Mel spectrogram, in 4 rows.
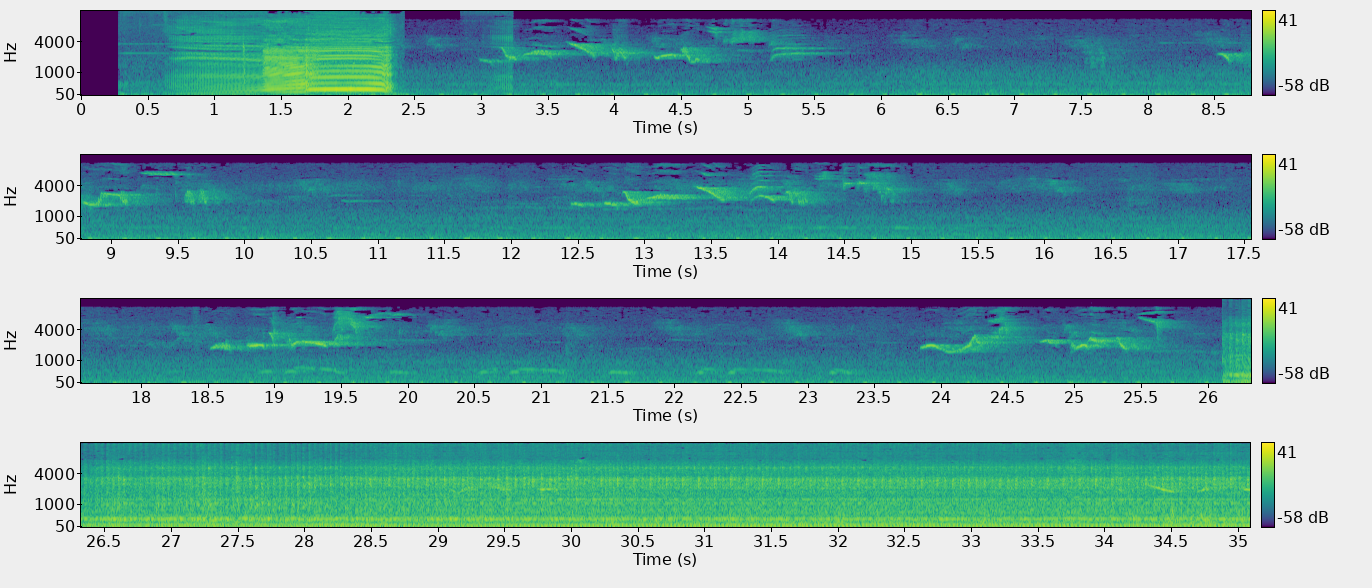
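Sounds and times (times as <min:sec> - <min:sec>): birds chirping: 0:00.4 - 0:04.6, 0:27.4 - 0:35.0
cow mooing: 0:00.6 - 0:02.4.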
